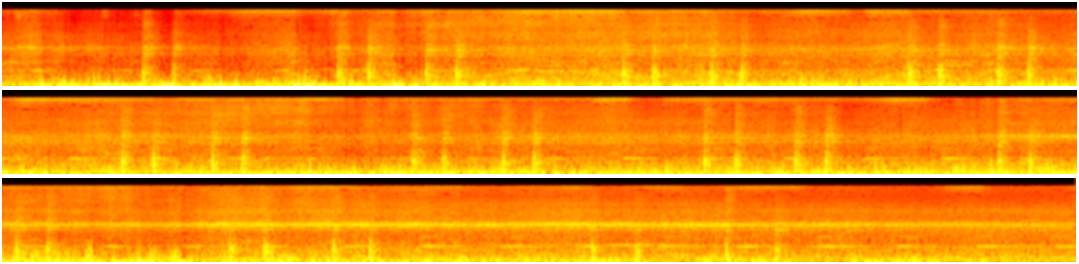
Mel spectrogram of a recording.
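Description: Seibu Railway electric commuter train running past close by, its wheels clacking over rail joints and points in a run of irregular clicks over a low rumble.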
